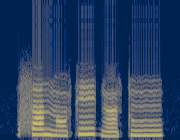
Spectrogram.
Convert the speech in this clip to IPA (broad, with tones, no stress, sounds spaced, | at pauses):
s a˦ n ɔ̃˧ k e˦ ɡ ã˧ t ũ˦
